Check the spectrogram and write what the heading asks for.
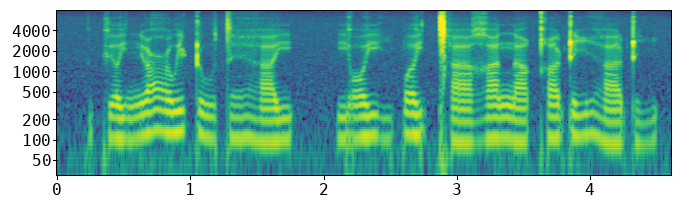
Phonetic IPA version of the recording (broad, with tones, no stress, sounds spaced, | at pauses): kʲ ʌ˩ j n ʏ˧˥ ʕ u˧˥ j ʈ u˩ t ɛ̤˧ ɦ a˩˧ j | j ɔ˩˧ j i̤˩˧ p ʌ˧˥ j ǀʰ a˩ ʁ a˧ n a˩˧ qʰ ʌ˧˥ ʈ i˧˥ ɦ a˩˧ ʈ i̤˩˧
